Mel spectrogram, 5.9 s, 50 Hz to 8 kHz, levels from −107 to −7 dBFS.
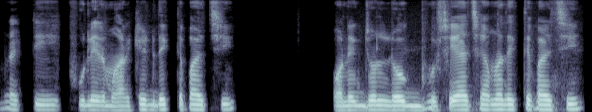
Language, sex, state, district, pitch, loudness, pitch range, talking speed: Bengali, male, West Bengal, Jalpaiguri, 125 Hz, -28 LUFS, 115-130 Hz, 140 wpm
